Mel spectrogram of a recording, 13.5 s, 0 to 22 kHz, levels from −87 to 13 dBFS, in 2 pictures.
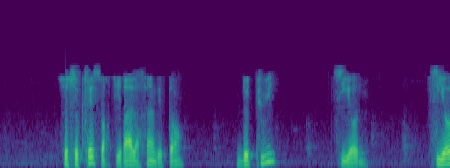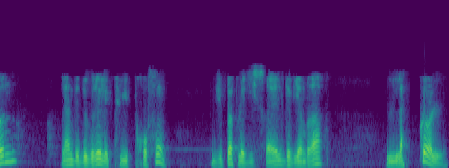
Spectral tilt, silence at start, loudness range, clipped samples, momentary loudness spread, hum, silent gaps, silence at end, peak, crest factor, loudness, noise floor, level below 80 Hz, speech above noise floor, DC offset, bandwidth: -12 dB/octave; 0.95 s; 4 LU; under 0.1%; 11 LU; none; none; 0.05 s; 0 dBFS; 18 dB; -18 LUFS; -62 dBFS; -50 dBFS; 46 dB; under 0.1%; 4.5 kHz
